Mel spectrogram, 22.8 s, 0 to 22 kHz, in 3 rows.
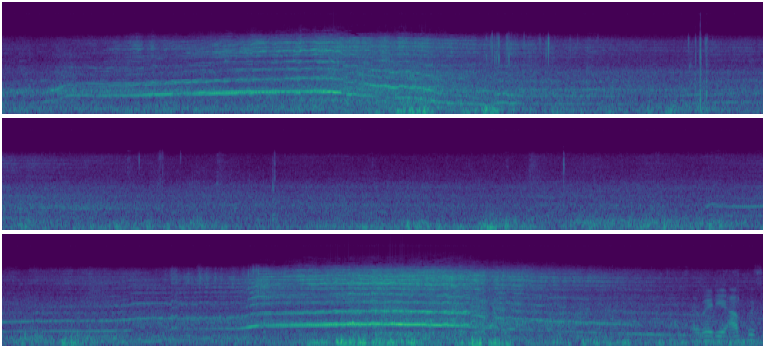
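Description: An MHZ Mystic 114 radio-controlled model airplane flies at full throttle, its electric motor whine rising and falling twice as it passes close by, with quieter stretches between the passes and light outdoor background noise.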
